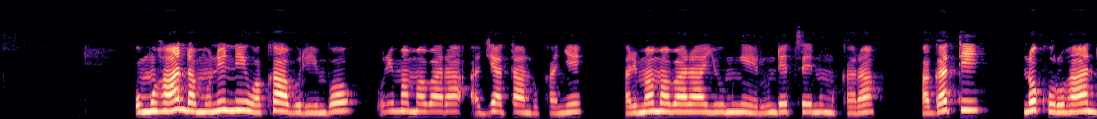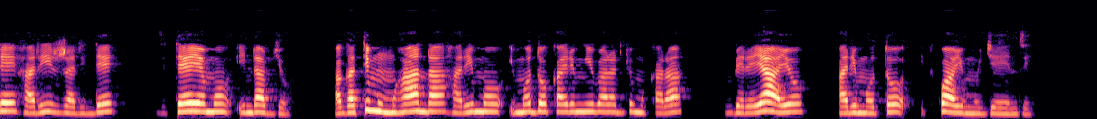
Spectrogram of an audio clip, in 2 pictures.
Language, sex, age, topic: Kinyarwanda, female, 18-24, government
